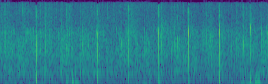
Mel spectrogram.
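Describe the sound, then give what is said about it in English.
A church audience gives a clap offering, clapping together in a steady, quick rhythm, about eight sharp beats roughly three per second, over a continuous wash of scattered hand claps. No one speaks. “Can you give him a great clap offering today?”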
